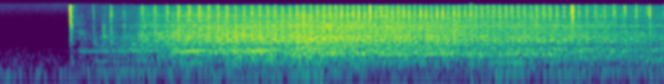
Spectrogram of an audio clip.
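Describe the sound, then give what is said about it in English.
A film tape being cranked to play it gives a sharp click, then a loud mechanical whirring rattle that builds and holds steady with rapid, even ticking throughout. “let's review the tape. I'm cranking it up. Crank getting it. Getting it ready. I'm cranking it.”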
